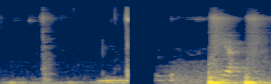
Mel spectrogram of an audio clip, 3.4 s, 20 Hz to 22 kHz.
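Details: Nursing practical on thorax examination; stethoscope diaphragm placed over the heart auscultation areas; low, dull thumps with a strong paired beat near the end: normal S1 and S2 heart sounds.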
